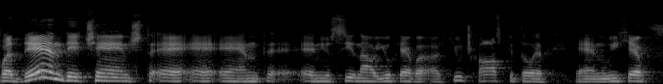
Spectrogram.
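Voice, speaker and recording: Through audible room echo, a man with a Bulgarian accent speaks at a fairly high pitch, with fairly even intonation, at a fairly slow pace. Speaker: university lecturer. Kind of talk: online lecture introduction. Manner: halting, many fillers and repetitions.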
